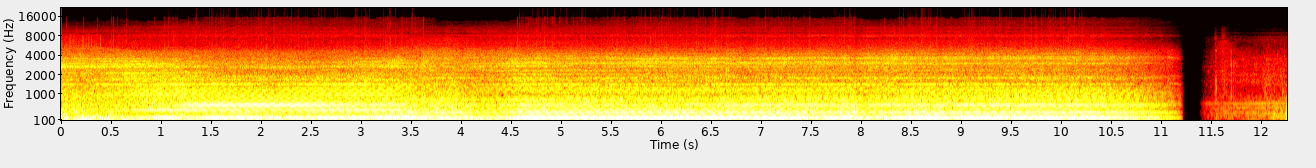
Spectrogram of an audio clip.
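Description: An outboard motor drones steadily and loudly, then cuts off.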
